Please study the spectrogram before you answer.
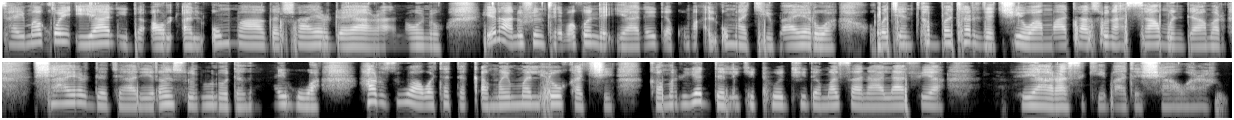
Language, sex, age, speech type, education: Hausa, female, 15-29, spontaneous, secondary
